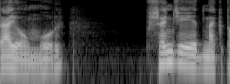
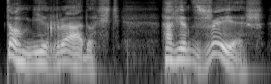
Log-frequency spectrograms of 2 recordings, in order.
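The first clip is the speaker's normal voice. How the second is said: slow, loud, high-pitched joy; delighted exclamation; 7 semitones higher, 7 dB louder, slower than usual. A narrator's reading. Wizard finds the hobbit alive, delighted and drawn out. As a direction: draw it out with glad relief. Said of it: "czarodziej ucieszył się ogromnie".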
